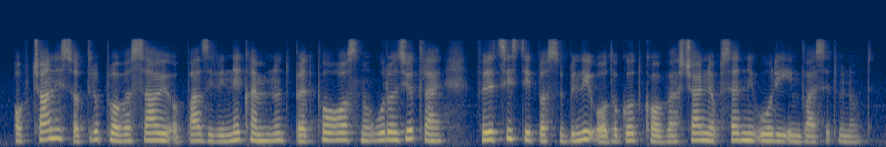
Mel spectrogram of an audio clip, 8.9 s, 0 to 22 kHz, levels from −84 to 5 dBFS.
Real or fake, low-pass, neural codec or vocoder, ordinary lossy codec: fake; 7.2 kHz; codec, 16 kHz, 0.3 kbps, FocalCodec; none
